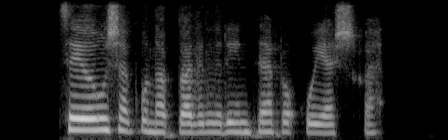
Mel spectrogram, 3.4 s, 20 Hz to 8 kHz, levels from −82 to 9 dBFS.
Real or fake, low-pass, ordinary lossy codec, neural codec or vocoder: fake; 7.2 kHz; Opus, 24 kbps; codec, 16 kHz, 0.5 kbps, X-Codec, HuBERT features, trained on balanced general audio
